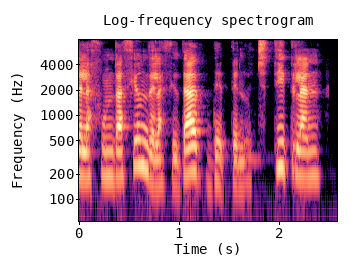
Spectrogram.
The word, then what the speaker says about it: Tenochtitlan: ¿De dónde salieron los fundadores de Tenochtitlan? Y sí, también hay quienes prefieren pronunciar Tenochtitlán, pero tampoco vamos a detenernos en los debates léxicos sobre cada palabra, porque no avanzaríamos nada.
